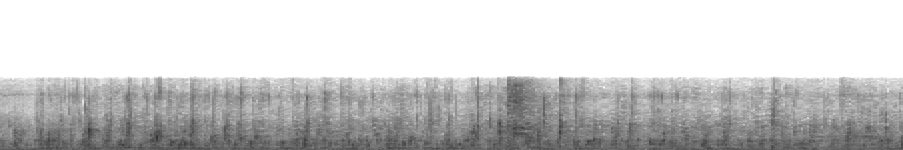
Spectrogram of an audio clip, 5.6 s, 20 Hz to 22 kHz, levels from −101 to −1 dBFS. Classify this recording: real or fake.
real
